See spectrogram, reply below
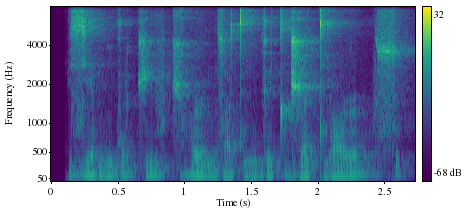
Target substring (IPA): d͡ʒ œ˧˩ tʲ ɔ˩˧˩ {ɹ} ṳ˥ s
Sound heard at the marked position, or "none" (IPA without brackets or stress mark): ɹ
